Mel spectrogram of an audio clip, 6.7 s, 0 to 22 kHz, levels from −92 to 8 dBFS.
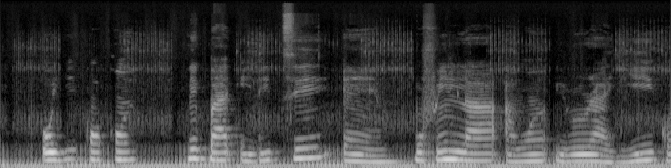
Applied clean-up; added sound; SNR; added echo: none; Purr; 6 dB; none.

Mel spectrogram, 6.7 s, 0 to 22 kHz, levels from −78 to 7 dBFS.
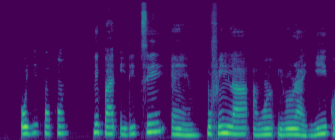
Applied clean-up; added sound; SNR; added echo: neural mask model DeepFilterNet 3.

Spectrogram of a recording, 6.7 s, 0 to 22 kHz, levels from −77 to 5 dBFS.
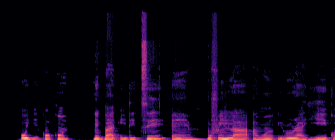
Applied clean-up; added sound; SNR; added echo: none; none; none; none.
